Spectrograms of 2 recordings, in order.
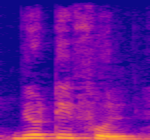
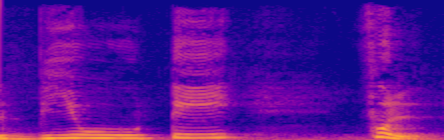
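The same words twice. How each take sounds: First: Said in the usual way. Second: "beautiful" very slow, drawn out beau, ti, ful; syllable by syllable. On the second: Shown as a demonstration. Teacher showing what one syllable is, "beautiful" drawn out in parts. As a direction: stretch "beautiful" with gaps between syllables. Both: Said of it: "is complete one syllable".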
